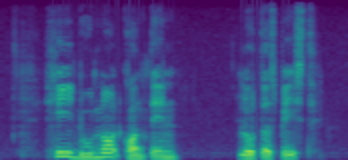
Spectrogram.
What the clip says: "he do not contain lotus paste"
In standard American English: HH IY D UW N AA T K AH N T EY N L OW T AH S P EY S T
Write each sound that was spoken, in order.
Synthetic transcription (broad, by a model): HH IY D UW N AA T K AH N T EY N L OW T AH S P EY S T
